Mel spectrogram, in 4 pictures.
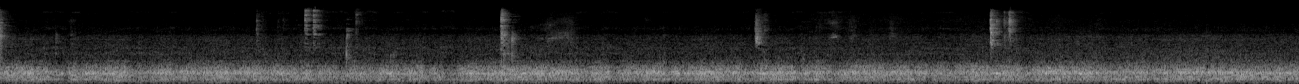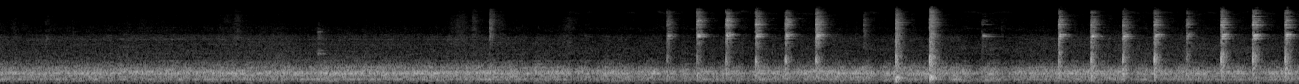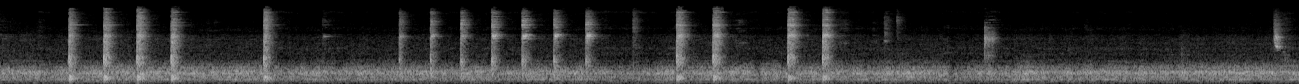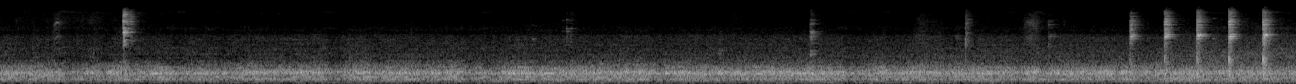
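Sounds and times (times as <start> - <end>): steady rushing noise: 0.0 - 51.9
hammer striking iron on anvil: 19.6 - 21.4, 23.6 - 26.0, 26.6 - 27.9, 30.0 - 32.0, 32.8 - 34.4, 50.2 - 51.8.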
